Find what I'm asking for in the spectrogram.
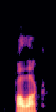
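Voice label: "палак", Komi, male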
